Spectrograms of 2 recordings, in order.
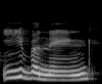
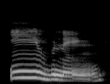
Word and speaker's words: evening: different different perfect okay not evening but evening evening good and not every but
